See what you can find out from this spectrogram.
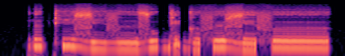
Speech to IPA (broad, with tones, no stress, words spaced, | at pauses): ɾɨ˦kʰi˦ɮi˨vɨː˨ zu˦ɡḛ˦ɡɵ˨ fø˦ɮe˨ fɵː˦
